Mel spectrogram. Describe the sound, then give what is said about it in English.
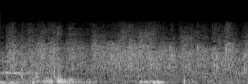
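An audience claps steadily in a dense, crackling wash of applause that holds at an even loudness for a couple of seconds, with a few low murmurs underneath. “Yeah, you applaud now.”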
